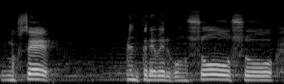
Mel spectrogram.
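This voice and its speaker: A woman's voice: mid-range voice, steady tone, very slow, warm tone, faint music behind. A woman answering interview questions as a guest author, hesitating often with fillers and restarts.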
